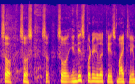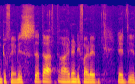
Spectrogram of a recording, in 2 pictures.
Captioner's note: laugh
